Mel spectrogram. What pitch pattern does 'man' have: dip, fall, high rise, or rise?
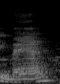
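rise. The pitch rises from a lower level. "Chinese has a second rising tone similar to this one here"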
